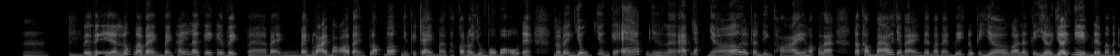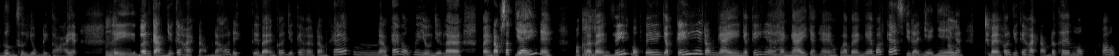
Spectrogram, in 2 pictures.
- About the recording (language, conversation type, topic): Vietnamese, podcast, Bạn quản lý việc dùng điện thoại hoặc các thiết bị có màn hình trước khi đi ngủ như thế nào?
- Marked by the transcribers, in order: other background noise; in English: "block"; tapping; in English: "app"; in English: "app"; in English: "podcast"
